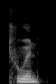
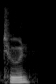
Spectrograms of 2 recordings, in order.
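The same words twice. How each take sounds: First: The u vowel is strongly overpronounced. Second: The u vowel is said more smoothly. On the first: This is how Newcastle speakers say it. "they would go the tune, like that" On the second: This is how South Shields speakers say it. "Whereas I would say tune"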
